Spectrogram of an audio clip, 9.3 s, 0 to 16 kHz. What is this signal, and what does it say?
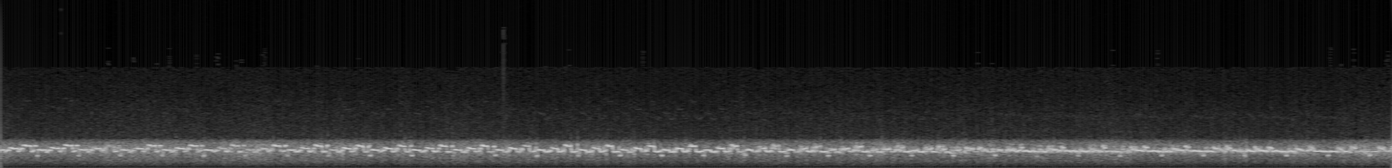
SSTV (slow-scan television), Scottie 2.
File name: sstv / S2-JA3QJQ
